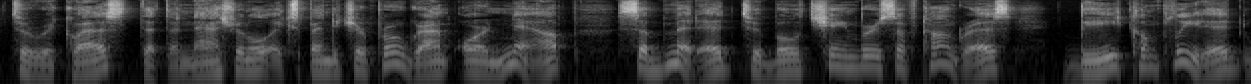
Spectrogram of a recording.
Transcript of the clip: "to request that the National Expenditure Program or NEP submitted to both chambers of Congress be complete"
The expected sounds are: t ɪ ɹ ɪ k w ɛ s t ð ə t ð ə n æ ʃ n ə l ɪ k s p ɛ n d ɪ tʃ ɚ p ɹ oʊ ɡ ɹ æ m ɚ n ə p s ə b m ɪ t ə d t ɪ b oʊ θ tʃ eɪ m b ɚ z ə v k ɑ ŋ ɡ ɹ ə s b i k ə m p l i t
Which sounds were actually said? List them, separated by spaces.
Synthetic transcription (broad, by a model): t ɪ ɹ ɪ k w ɛ s t ð ə t ð ə n æ ʃ n l ɪ k s p ɛ n d ɪ tʃ ɚ p ɹ oʊ ɡ ɹ æ m ɚ n ə p s ə b m ɪ t ə d t ɪ b oʊ θ tʃ eɪ m b ɚ z ə v k ɑ ŋ ɡ ɹ ə s b i k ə m p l i t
